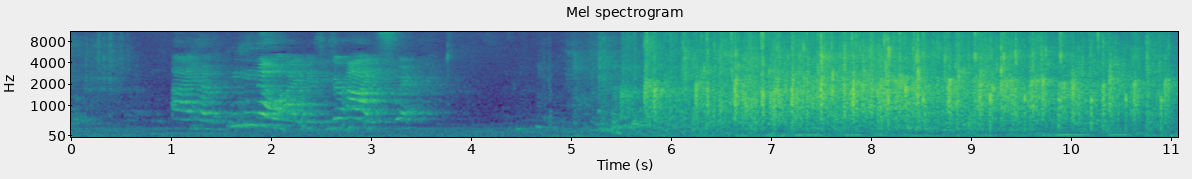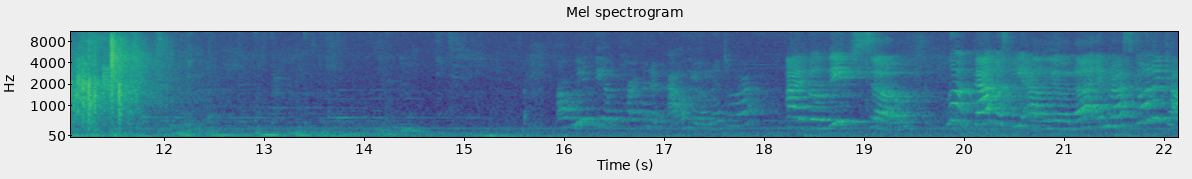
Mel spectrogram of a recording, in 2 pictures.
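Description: A young woman speaks loudly in a large echoing hall.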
